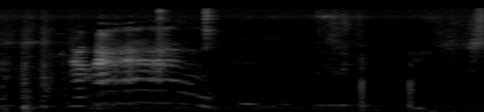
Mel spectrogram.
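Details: Noisy wrestling between Siamese cats at home: one wavering, arching yowl of about a second, then quiet scuffling with a few faint clicks.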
